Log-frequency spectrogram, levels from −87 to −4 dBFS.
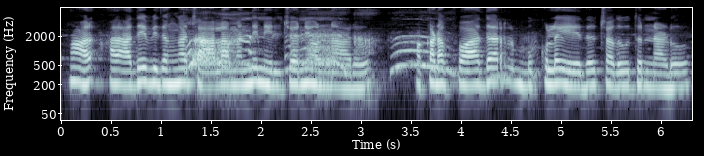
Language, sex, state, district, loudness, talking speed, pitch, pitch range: Telugu, female, Andhra Pradesh, Annamaya, -18 LUFS, 115 wpm, 200 Hz, 190-215 Hz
